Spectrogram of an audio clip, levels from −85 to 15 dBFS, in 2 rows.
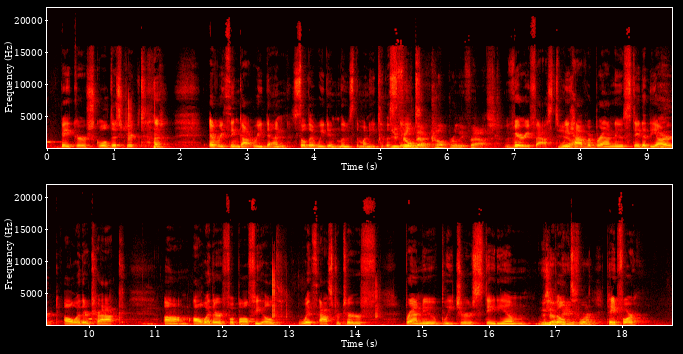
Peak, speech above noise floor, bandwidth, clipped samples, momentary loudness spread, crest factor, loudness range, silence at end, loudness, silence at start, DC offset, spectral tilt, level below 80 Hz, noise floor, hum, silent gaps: -6 dBFS; 21 dB; over 20 kHz; under 0.1%; 9 LU; 18 dB; 2 LU; 0.4 s; -24 LUFS; 0 s; under 0.1%; -5 dB/octave; -60 dBFS; -45 dBFS; none; none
